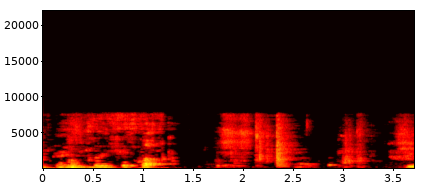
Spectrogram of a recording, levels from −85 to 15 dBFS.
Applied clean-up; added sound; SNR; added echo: classical method Wiener filter.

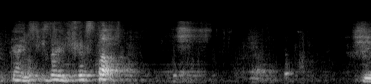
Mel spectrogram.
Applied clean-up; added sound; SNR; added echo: neural separator model SepFormer DNS4.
